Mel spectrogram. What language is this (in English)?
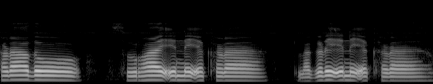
Santali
